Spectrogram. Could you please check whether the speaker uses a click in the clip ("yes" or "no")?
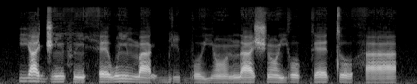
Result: no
